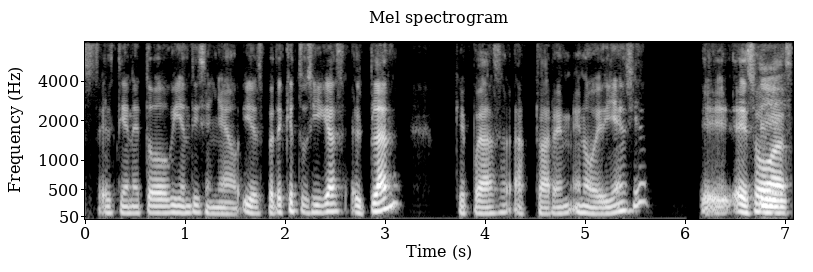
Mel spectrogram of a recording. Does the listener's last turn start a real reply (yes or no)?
no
